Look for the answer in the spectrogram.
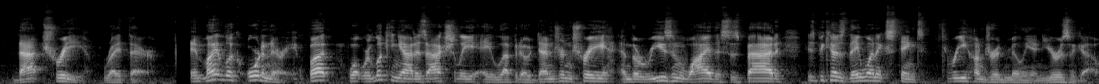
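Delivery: ordinary delivery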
